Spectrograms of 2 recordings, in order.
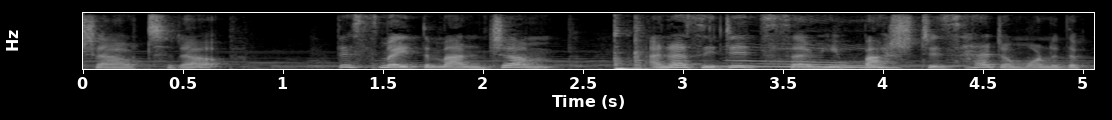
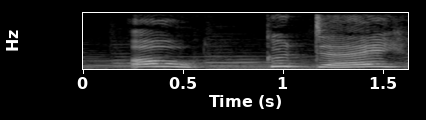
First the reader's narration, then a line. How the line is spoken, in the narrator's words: he shouted down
